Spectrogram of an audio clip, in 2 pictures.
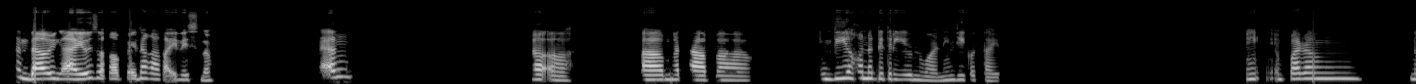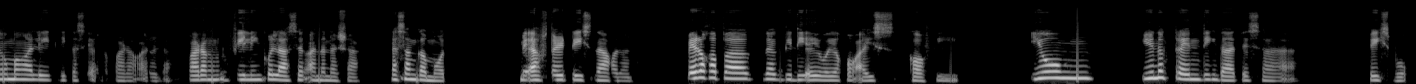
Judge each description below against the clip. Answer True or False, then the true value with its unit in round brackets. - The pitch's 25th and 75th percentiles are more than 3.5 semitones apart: True (4.6 semitones)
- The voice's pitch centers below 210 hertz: False (215 Hz)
